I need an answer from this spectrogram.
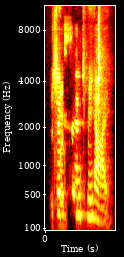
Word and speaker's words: Csikszentmihalyi: So, that flow state from Michael Csikszentmihalyi, I think is how you pronounce his Hungarian's name. Csikszentmihalyi. Csikszentmihalyi. Csikszentmihalyi. Hi, Csikszentmihalyi. He told me how to say his name, otherwise I'd never know.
